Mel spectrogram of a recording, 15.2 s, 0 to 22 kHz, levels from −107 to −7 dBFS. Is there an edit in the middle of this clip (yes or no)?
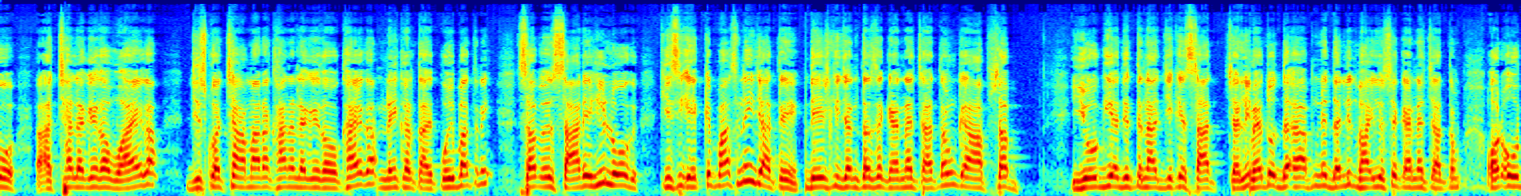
yes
